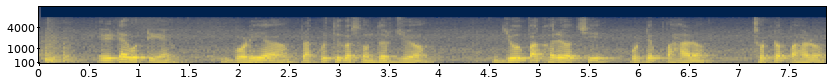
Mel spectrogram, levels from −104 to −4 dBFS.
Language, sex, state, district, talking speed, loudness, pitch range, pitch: Odia, male, Odisha, Khordha, 90 wpm, -16 LUFS, 120-135 Hz, 130 Hz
